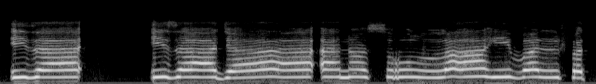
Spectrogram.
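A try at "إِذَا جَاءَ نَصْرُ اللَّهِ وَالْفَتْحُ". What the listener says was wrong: Okay, stop. So idha dhal, okay? Jaa 4 or 5 haraka. Nasru, sad is heavy, nun is flat. Nasrullahi wal fath.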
